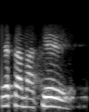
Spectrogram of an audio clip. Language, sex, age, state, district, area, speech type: Maithili, female, 60+, Bihar, Supaul, rural, conversation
